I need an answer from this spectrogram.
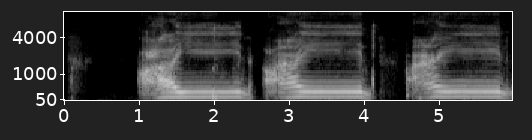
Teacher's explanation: কিন্তু আইনের উচ্চারণটা আপনাকে গলার ভিতরে নিয়ে যেতে হবে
